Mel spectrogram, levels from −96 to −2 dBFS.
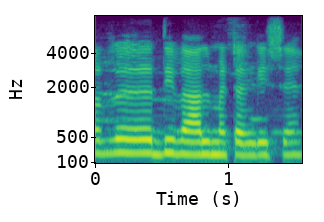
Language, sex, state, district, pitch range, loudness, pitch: Chhattisgarhi, female, Chhattisgarh, Sarguja, 200-225 Hz, -14 LUFS, 205 Hz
